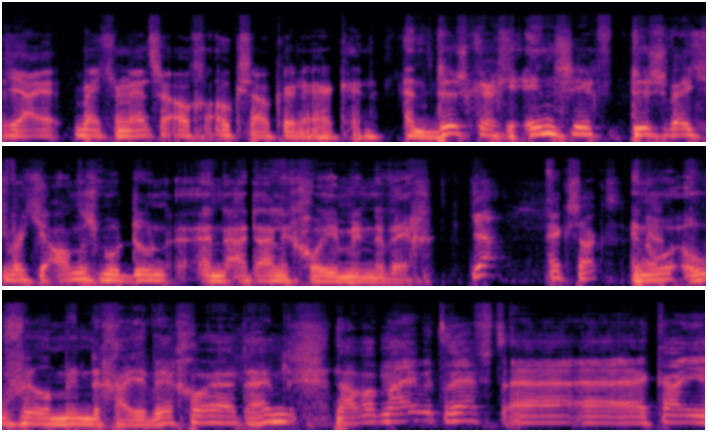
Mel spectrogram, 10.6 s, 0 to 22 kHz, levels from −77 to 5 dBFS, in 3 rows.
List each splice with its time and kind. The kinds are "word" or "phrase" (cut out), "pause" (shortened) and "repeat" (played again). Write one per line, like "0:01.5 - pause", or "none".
none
